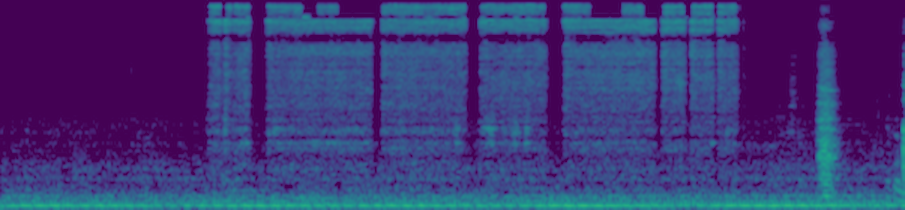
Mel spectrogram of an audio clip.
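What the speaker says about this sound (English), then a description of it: "we'll give her a shot of brake clean" Brake cleaner is sprayed onto a generator carburetor in bursts, a loud close hiss that starts and stops several times over a low background hum.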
